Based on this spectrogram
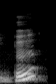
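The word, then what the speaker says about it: bœufs: la voyelle eux le f inale ne se prononce pas dans les mots eux et boeufs et l'orthographe eu1 correspond aux exactions helmand aux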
